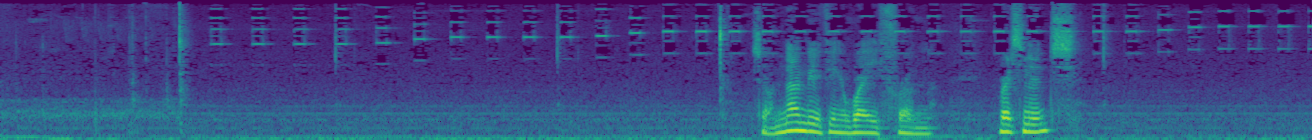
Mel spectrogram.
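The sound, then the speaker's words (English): An antenna SWR meter emits a continuous run of short, high-pitched electronic beeps, fairly soft, their rate increasing as the antenna is moved away from its resonant point. A man talks briefly over them partway through. “You should be able to hear the beeping increasing.”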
